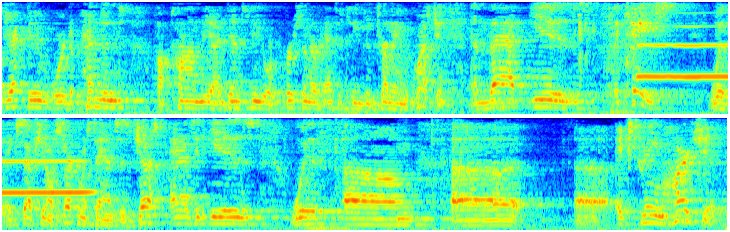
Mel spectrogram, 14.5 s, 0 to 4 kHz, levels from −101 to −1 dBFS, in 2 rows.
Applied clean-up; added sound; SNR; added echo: none; Wind instrument, woodwind instrument; -1 dB; reverberation time 0.8 s.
